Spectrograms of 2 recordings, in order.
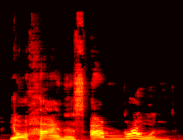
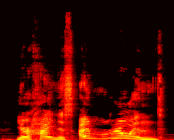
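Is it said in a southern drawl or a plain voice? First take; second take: southern drawl; plain voice. First: It is said in a southern drawl. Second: It is said in a plain, normal accent.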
